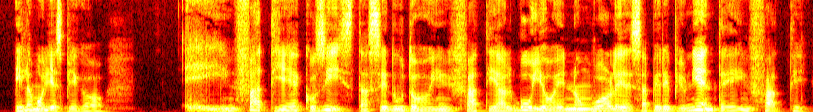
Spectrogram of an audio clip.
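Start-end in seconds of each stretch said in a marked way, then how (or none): 1.8-8.1 higher, resigned explanation; a hint of a tired wife; lightly voiced wife.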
